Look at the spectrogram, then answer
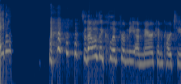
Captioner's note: laughs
